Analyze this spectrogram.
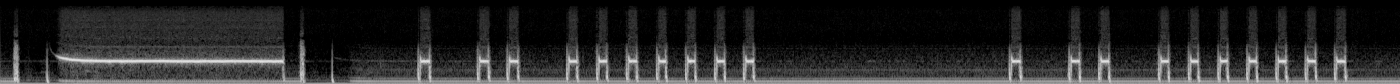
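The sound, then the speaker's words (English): Fire alarm box code tones over a radio channel, transmitting box 127 for 25 Cross Street: a long steady beep, then rapid short beeps tapped out in distinct groups separated by pauses, with a low hum running underneath. “25 Cross Street will transmit the box.”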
